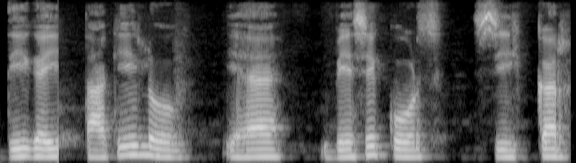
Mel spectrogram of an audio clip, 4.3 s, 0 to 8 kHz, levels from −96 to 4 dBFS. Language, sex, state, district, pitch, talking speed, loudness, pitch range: Hindi, male, Uttar Pradesh, Budaun, 130 Hz, 125 wpm, -19 LUFS, 125-135 Hz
